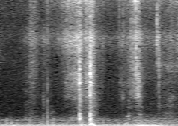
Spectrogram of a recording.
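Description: Van engine idling, a steady low hum heard inside the cabin, with a few faint clicks over it.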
